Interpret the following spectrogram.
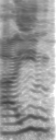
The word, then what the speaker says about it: Ainu: Ainu. Ainu. Ainu people of Japan. Spell that A I N U.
